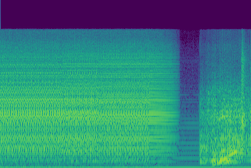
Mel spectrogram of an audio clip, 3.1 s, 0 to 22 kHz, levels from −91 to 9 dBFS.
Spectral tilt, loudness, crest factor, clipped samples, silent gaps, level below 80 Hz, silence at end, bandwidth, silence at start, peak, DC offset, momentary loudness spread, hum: -3 dB/octave; -6 LUFS; 8 dB; 1%; none; -42 dBFS; 0 s; 11 kHz; 0 s; 0 dBFS; 4%; 9 LU; none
